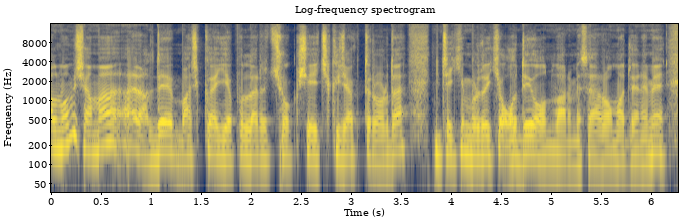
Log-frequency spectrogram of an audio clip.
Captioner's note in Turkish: homurdanır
